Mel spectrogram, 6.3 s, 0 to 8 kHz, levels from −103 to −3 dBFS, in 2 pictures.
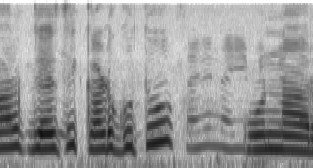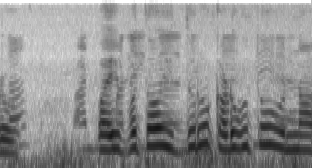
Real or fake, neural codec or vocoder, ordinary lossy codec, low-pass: real; none; none; 7.2 kHz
